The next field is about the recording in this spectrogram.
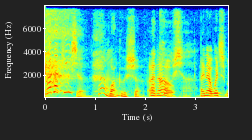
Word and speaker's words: Waukesha: It's pronounced Waukesha. – Waukesha? – Waukesha, not Waukesha. Thanks from a Wisconsinite.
